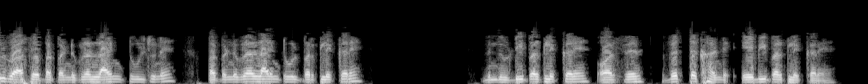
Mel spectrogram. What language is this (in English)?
Hindi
